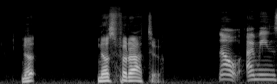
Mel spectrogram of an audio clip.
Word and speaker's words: Nosferatu: But I saw Nosferatu, and then I was like, all right, I'm going to check the rest of this out.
